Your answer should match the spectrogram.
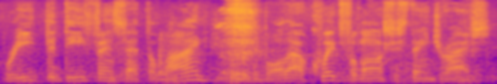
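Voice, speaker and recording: A man's voice: medium pitch, expressive, brisk, close to an everyday voice. An actor playing an earnest young male quarterback with a New Jersey accent, heard through game audio. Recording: game audio with background noise.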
